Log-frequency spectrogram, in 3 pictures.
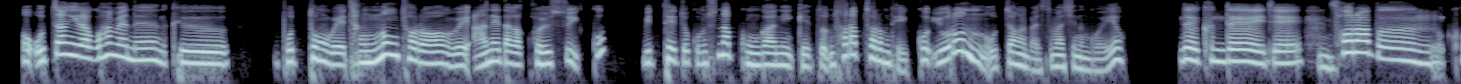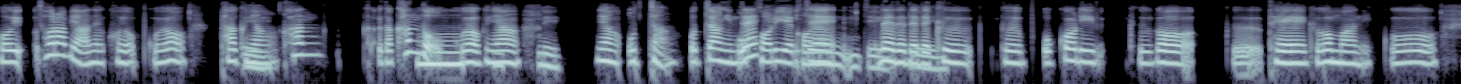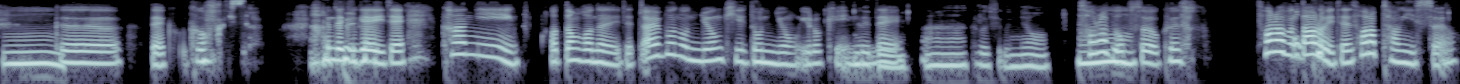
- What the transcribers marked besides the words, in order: other background noise; tapping; laughing while speaking: "그것만 있어요"; laughing while speaking: "아 그래요?"
- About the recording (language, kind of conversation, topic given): Korean, advice, 한정된 공간에서 물건을 가장 효율적으로 정리하려면 어떻게 시작하면 좋을까요?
